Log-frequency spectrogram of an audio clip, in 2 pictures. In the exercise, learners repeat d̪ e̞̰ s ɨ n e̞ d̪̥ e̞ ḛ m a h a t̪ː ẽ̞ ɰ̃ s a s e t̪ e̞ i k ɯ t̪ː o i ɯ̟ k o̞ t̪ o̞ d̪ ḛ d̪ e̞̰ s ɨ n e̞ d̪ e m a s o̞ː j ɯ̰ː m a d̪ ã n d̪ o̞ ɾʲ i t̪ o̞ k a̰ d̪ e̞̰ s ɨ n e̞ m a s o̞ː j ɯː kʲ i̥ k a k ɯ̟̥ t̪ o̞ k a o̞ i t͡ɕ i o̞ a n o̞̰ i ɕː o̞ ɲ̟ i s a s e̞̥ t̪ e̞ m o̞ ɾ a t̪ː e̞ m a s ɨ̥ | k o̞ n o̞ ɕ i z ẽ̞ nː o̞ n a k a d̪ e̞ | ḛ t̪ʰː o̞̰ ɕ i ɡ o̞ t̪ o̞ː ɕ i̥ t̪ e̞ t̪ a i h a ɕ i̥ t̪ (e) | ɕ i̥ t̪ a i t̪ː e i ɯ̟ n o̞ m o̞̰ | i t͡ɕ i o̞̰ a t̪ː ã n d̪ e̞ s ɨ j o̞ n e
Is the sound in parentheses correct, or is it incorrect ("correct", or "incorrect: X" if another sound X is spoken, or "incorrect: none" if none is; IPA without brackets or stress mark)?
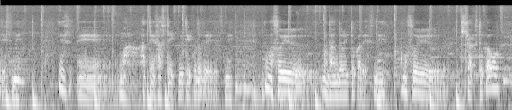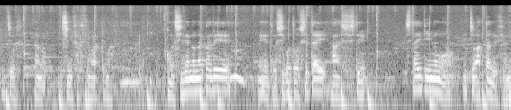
correct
